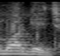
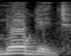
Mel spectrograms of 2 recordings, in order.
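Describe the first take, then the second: First: MORTGAGE with the r sounded; common mistaken pronunciation. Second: MORTGAGE with silent r and t; British pronunciation. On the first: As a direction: say mortgage as "mor-gej". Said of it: "আমরা অনেকে mortgage". (mortgage-এর র উচ্চারণ করে "মরগেজ") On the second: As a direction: say mortgage as British "maw-gej". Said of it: "mortgage in a British sound". (mortgage-এর র ও ট ছাড়া British "মোগেজ") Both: Shown as a demonstration.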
